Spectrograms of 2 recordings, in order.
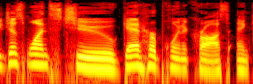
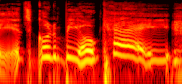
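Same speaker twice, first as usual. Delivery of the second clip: soothing; 11 semitones higher, 4 dB quieter than usual. Retold or imitated. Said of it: "scoop her up and say".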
